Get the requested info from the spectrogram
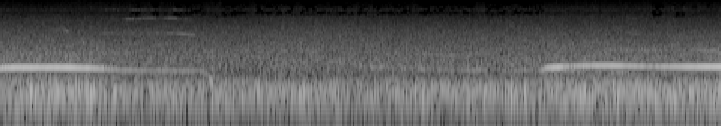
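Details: Gray wolf howling, a captive-born ambassador wolf named Nikai at the Wolf Conservation Center in South Salem, New York; long steady tones that dip and drop away, then a rising tone returns and holds, over a steady low rumbling background.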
